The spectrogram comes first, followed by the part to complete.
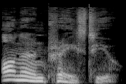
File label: Altmer male "hello"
